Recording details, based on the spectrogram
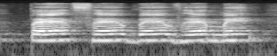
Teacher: और इन वर्णों को ओष्ठ वर्ण कहते हैं क्योंकि ऊ पै फै बै भै में का उच्चारण करते समय होठों से इनको बोला जाता है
